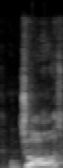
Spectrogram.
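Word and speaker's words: jaws: জস হচ্ছে চোয়াল। জ উচ্চারণটা জ এর সঙ্গে এস হওয়ার কারণে এটা হবে জস।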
